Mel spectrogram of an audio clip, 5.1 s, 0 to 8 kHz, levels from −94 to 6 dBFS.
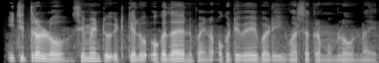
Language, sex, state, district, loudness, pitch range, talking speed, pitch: Telugu, male, Telangana, Mahabubabad, -20 LUFS, 90-110 Hz, 120 wpm, 100 Hz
